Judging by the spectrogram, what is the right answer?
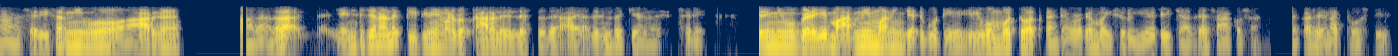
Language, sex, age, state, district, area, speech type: Kannada, male, 45-60, Karnataka, Mysore, rural, conversation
